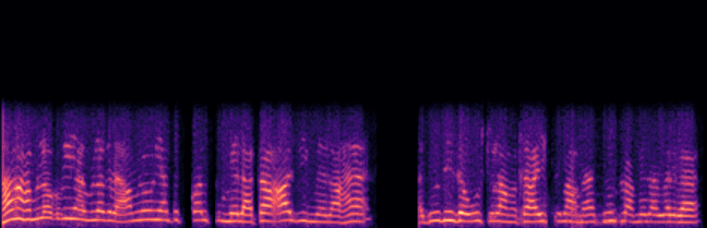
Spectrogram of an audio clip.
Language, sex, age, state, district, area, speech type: Urdu, female, 60+, Bihar, Supaul, rural, conversation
